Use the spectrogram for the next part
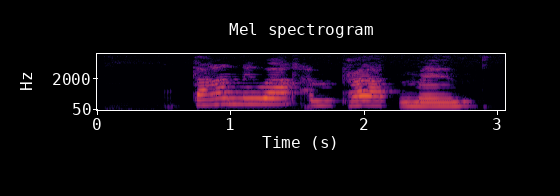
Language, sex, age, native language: Icelandic, female, 7, Icelandic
